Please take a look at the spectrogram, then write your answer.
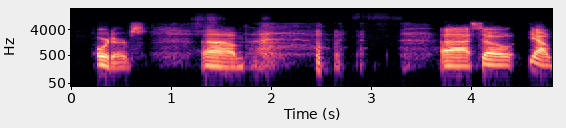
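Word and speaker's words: hors d'oeuvres: I think they do orves if I remember correctly to that or on Christmas Eve they do ores you gotta pronounce it with a it's almost Jewish or derves um uh so yeah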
